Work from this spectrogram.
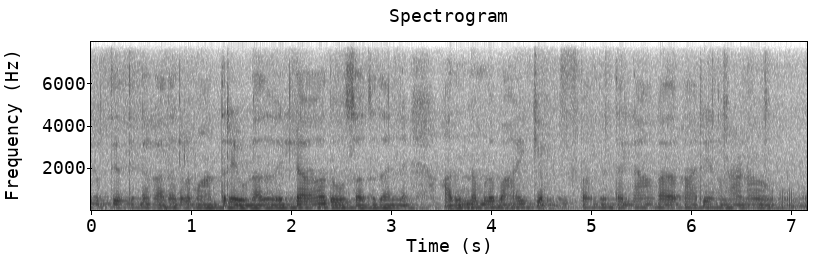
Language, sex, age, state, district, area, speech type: Malayalam, female, 45-60, Kerala, Alappuzha, rural, spontaneous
